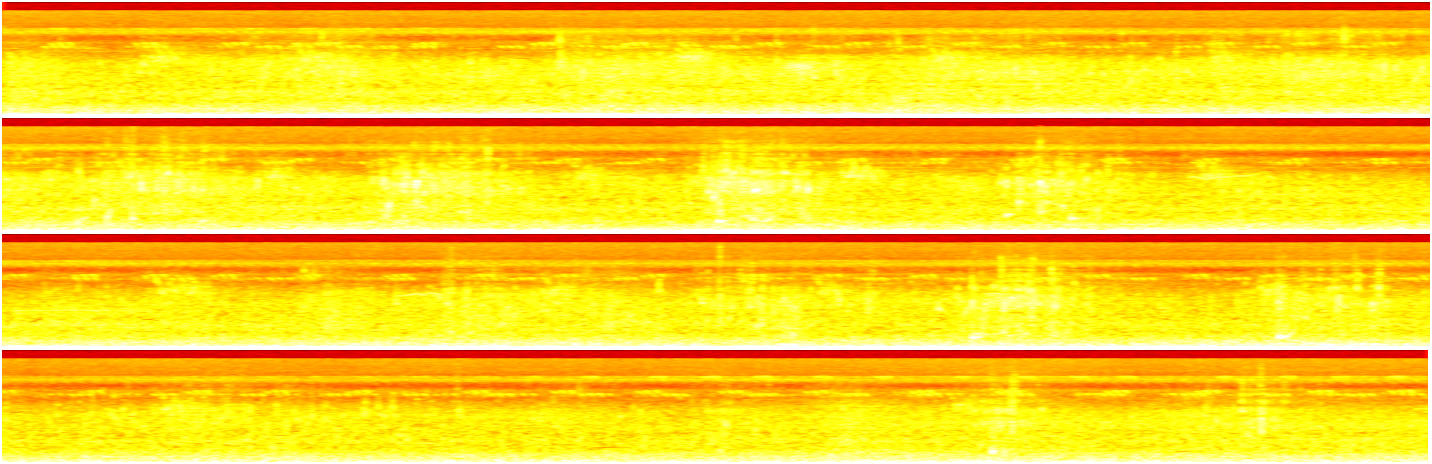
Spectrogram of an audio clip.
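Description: Water lapping and splashing close by, with a steady low rumble underneath.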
